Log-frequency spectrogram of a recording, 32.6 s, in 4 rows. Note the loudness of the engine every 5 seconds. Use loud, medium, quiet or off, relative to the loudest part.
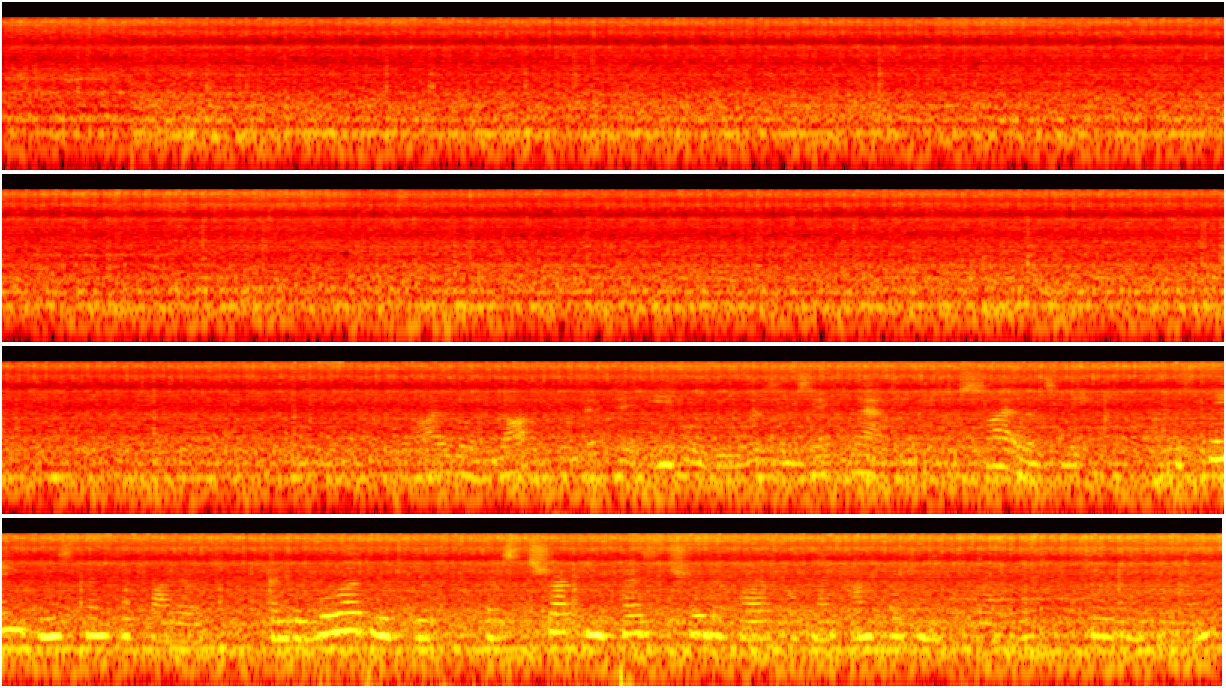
medium, medium, medium, medium, loud, loud, loud.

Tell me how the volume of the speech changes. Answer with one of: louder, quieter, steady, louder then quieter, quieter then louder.
louder then quieter.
